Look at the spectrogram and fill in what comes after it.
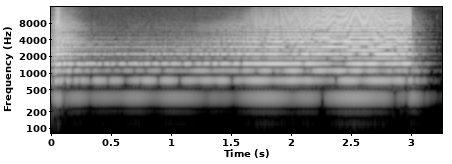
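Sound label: Hi Long Note (F#) unison, horn section, R&B; Crimson Blue and Fabulous Horncraft 4 RnB; Horncraft for R&B; Sections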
